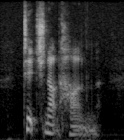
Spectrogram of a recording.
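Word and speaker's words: Thich Nhat Hanh: i kept messing up so here it is titch nut hun and i think for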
